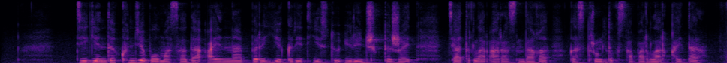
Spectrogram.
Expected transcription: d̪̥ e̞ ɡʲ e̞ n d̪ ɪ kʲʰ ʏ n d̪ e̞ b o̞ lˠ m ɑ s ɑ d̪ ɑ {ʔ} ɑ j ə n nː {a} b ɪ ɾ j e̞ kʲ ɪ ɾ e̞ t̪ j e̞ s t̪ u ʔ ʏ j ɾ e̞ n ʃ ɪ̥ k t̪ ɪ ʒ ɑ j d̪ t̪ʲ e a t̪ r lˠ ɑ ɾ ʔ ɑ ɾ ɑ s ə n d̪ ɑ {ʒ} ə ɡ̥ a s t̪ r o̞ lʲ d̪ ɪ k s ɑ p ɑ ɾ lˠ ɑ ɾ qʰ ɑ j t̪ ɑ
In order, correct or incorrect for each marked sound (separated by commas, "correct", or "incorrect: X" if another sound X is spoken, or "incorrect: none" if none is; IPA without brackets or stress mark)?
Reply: correct, incorrect: ɑ, incorrect: ʁ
